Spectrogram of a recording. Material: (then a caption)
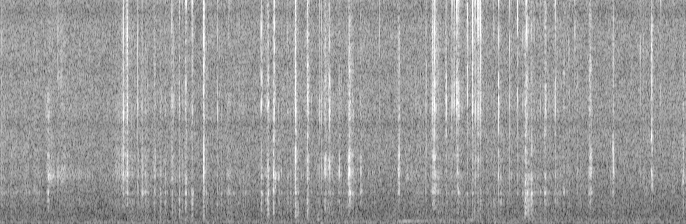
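Plastic. A small silver glitter-coated plastic bird Christmas ornament is held and tapped and scratched with long painted nails. Quiet, crisp, bright clicks and short scratchy ticks come in irregular bursts, each dying away at once against a soft background hiss.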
